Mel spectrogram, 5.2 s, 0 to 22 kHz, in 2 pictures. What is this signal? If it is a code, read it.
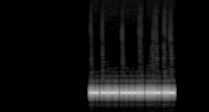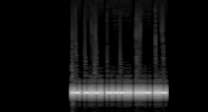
Morse code, heard as a keyed tone, about 56 wpm, 700 Hz. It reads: AC8VU AC8VU
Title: Speed Racing - USA 2x2 Call Signs 45wpm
